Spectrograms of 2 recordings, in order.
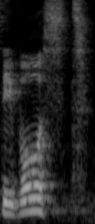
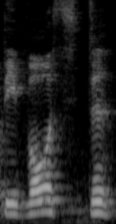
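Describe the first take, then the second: First: The ending is pronounced as a T sound. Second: The ending is not pronounced as a T sound. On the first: The speaker calls it right. "It's divorced... it's T sound" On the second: The speaker calls it wrong. "it's not divorced"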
